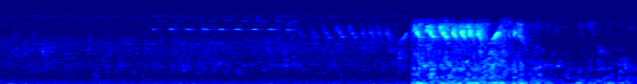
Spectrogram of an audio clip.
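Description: Small songbird singing: a faint run of short, evenly repeated high notes, then, starting abruptly about six seconds in, a louder burst of quick repeated down-slurred notes lasting about two seconds.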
